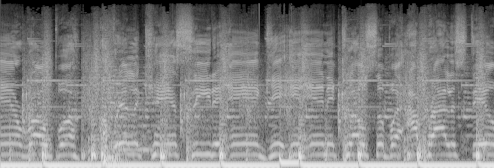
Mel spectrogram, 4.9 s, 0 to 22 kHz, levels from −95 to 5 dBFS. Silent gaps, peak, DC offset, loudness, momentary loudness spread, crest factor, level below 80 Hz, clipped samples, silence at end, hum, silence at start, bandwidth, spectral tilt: none; 0 dBFS; under 0.1%; -11 LUFS; 2 LU; 8 dB; -8 dBFS; under 0.1%; 0 s; none; 0 s; 15.5 kHz; -4 dB/octave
